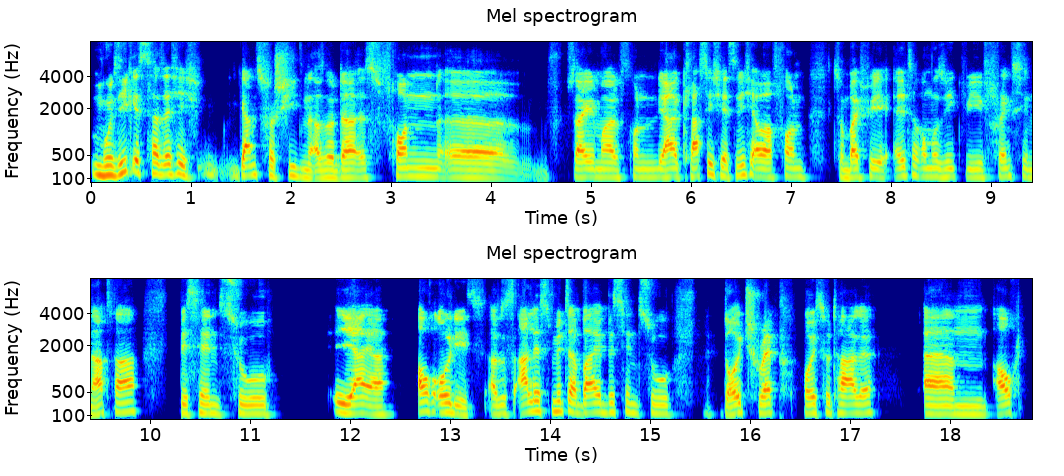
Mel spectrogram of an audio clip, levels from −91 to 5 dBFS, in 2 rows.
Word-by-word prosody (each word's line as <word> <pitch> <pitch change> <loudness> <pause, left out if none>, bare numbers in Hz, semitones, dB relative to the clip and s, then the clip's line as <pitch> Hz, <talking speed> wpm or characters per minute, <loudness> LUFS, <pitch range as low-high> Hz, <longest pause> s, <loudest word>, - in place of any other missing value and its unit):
Musik 155 +4 +3
ist 195 -2 +2
tatsächlich 165 - 0
g 80 -2 -17
ganz 145 +2 +3
verschieden. 140 -4 -3
Also, 115 +2 +1
da 120 +2 +5
ist 120 +1 -5
von, 135 -1 0
äh, 115 -5 +1 0.5
sage 120 +1 +3
ich 125 - -4
mal, 120 -1 +1
von 125 0 -8
ja, 125 +1 +5
klassisch 140 +6 0
jetzt 130 -5 -1
nicht, 150 -3 0
aber 125 -1 +5
von 130 -1 -4 0.2
zum 120 - -8
Beispiel 125 0 0
ältere 135 +1 -4
Musik 130 0 -7
wie 120 -1 -6
Frank 130 +3 -6
Sinatra 150 +6 +1 0.4
bis 135 -2 -4
hin 135 -3 -1
zu 130 +1 -3 0.6
ja, 140 -2 +5
ja, 120 0 +2 0.2
auch 160 +1 +4
Oldies. 130 -7 0
Also, 125 +1 -2
ist - - -9
alles 165 +2 +1
mit 165 +1 -3
dabei 140 0 +4
bis 150 +1 -6
hin 150 -3 -7
zu 130 -1 -6 0.5
Deutschrap 140 0 0
heutzutage. 140 0 +1 0.5
Ähm, 125 -1 +2
auch - - +2
130 Hz, 150 wpm, -23 LUFS, 120-145 Hz, 0.6 s, da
